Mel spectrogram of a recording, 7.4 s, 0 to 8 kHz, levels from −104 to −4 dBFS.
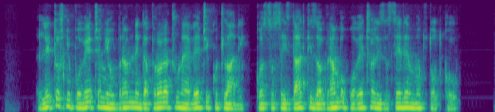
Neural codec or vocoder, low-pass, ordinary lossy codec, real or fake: codec, 16 kHz, 16 kbps, FunCodec, trained on Chinese and English, 50 frames a second; 7.2 kHz; none; fake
